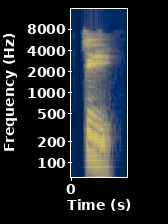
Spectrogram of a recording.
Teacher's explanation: in ilocano it's not aspirated so it's t no air expelled from the mouth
